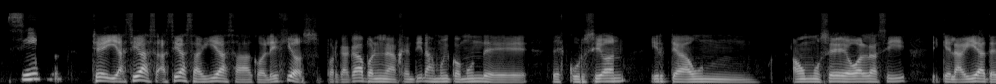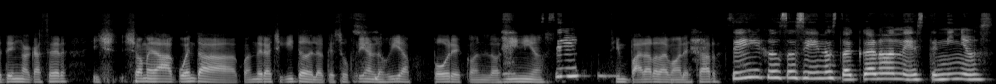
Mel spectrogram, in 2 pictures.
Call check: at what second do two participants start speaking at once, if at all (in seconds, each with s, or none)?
none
